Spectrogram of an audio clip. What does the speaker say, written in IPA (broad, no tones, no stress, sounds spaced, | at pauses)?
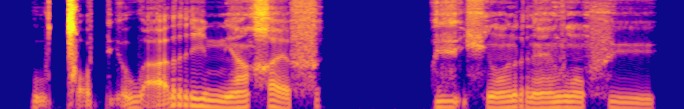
ṵ ǀ ɔ̰ pʲ ɔ̰ w a̰ r i mʲ ã χ ɛ f | vʲ ɔ̰ ç õ r ɛ̃ v õ f y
